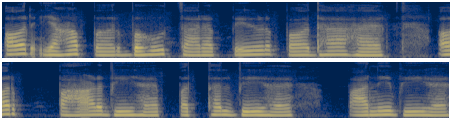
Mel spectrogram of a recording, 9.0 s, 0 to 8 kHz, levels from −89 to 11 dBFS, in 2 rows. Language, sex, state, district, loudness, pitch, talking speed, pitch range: Hindi, female, Jharkhand, Palamu, -19 LUFS, 190 Hz, 120 wpm, 180-200 Hz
